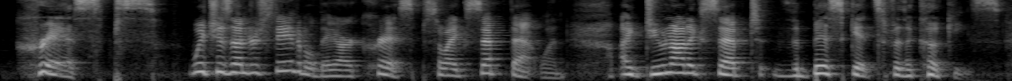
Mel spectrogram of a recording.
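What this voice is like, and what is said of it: Country Southern American accent. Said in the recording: “I currently sound like a fucking banjo. I get it. Yeehaw, woo woo.”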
